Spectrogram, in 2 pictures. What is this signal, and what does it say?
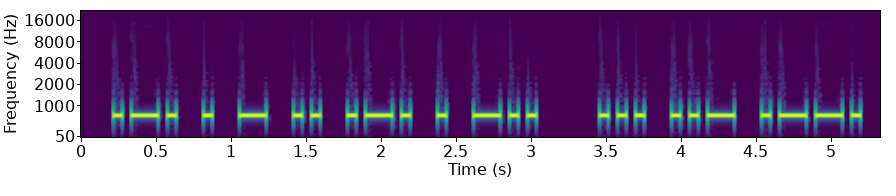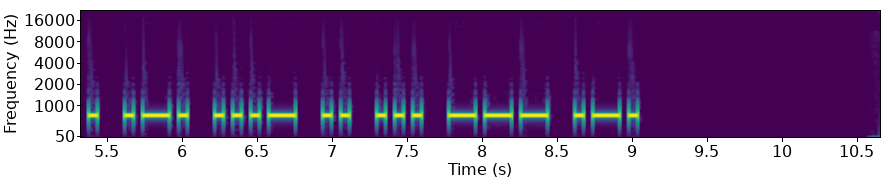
Morse code, heard as a keyed tone, about 20 wpm, 700 Hz. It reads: RETIRED SUPERVISOR
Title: Practice QSO - Exchange 3 - More Info - 20wpm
